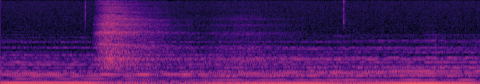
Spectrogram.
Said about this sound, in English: Take a deep breath in through your nose, filling your lungs completely. Hold it for a moment, then slowly exhale through your mouth.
